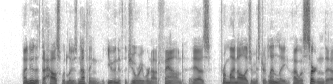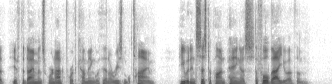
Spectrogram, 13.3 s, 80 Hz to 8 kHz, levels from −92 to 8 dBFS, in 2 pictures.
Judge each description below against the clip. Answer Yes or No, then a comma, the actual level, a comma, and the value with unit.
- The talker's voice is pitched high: No, low, 110 Hz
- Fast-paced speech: Yes, fast, 215 wpm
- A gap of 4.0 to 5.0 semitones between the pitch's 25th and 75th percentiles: No, average, 3.5 semitones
